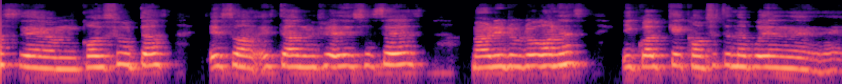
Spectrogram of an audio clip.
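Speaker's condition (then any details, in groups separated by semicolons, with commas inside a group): Cerebral palsy; speech not very good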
